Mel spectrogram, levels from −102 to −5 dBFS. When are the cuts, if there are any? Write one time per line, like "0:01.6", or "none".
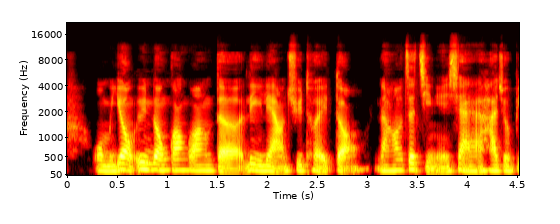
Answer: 0:03.0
